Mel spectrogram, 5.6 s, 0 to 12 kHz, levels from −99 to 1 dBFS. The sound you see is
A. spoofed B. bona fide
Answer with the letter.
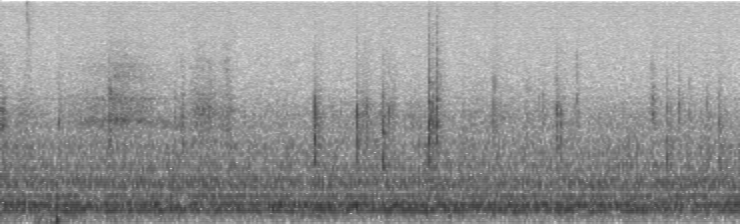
B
